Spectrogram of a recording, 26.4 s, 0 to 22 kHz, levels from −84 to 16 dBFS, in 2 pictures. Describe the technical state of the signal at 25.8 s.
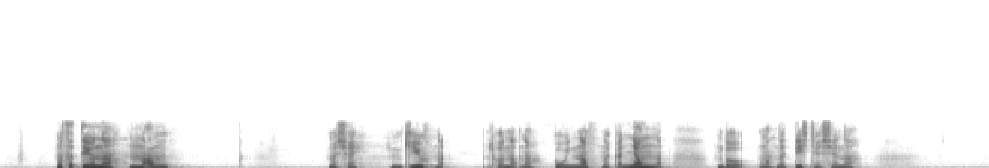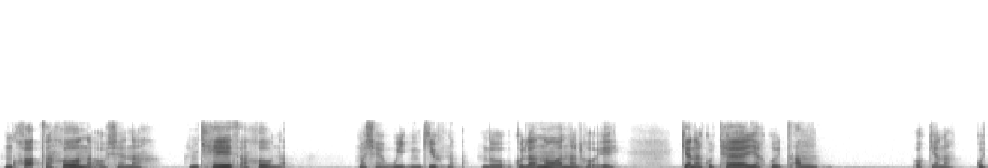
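At 25.8 s the speech carries the same damage heard throughout the clip, most likely MP2 compression applied heavily. Nothing survives above about 6.1 kHz, so the sound is dull, and a gurgling, granular roughness sits on what remains. Layer II divides the spectrum into 32 equal sub-bands and, starved of bits, shuts off the upper ones while coarsely quantising the rest, which fits a rate near 48 kbps. A plain low-pass filter would dull the sound just as much, but it would not add this grainy, bubbling texture.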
